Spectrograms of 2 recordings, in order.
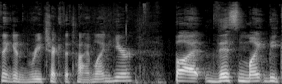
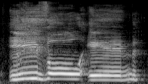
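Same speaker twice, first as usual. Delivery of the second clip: slow dramatic reveal; 5 semitones higher, much slower than usual. Pretend.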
